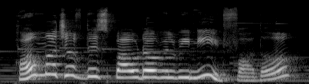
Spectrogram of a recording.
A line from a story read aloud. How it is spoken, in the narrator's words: asked Thingy excitedly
